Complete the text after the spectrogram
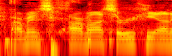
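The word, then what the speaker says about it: Arman Tsarukyan: Armand Tsarukyan against Mateus Gamrot.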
